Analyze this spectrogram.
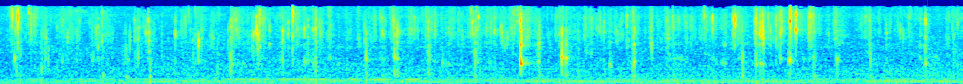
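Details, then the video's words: Indoor eating of pork by Gureum, a Pomsky (Husky plus Pomeranian): steady soft smacking and chewing with occasional sharper crunches, over a continuous low murmur. "맛있는 돼지고기 먹방"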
